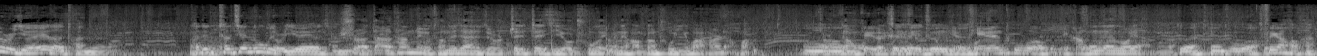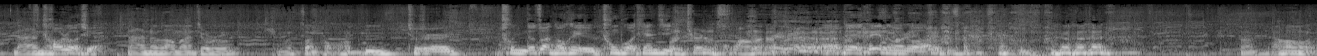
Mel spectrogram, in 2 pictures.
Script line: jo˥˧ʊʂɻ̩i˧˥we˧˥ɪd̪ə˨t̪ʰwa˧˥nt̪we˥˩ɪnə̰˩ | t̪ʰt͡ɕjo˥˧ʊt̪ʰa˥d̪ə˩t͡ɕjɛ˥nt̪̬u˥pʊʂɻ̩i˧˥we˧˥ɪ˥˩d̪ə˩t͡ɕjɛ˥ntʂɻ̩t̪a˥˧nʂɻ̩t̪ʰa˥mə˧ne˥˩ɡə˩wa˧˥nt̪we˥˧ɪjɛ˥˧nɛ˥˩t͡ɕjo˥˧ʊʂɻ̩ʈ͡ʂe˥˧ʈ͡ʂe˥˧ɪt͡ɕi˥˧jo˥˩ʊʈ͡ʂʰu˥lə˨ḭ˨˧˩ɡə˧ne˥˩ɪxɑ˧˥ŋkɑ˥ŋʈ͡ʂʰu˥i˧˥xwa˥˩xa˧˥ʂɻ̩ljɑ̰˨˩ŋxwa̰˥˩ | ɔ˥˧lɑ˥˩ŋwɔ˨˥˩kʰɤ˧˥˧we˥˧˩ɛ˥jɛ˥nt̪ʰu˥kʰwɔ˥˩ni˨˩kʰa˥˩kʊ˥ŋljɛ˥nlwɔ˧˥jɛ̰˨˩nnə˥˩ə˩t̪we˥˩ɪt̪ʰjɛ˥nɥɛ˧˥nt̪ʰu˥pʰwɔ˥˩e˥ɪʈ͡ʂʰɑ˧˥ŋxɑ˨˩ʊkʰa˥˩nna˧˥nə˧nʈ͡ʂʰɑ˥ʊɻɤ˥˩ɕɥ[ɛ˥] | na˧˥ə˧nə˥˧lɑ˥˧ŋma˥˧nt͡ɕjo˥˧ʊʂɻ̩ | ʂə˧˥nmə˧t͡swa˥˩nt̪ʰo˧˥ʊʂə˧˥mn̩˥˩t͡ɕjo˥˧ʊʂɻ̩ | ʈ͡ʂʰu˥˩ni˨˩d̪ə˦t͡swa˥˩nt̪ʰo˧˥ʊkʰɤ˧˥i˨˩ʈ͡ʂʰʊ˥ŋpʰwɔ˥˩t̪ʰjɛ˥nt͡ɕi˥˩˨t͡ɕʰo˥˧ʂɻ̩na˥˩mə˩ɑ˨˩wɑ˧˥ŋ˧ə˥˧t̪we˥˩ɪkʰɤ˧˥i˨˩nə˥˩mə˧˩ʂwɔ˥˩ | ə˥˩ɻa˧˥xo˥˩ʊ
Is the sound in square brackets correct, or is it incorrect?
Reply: incorrect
